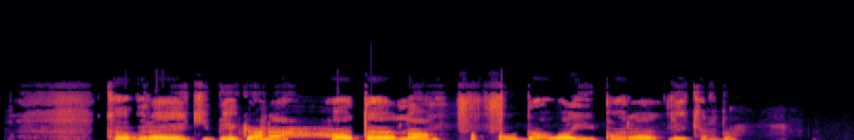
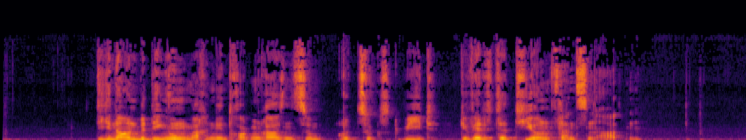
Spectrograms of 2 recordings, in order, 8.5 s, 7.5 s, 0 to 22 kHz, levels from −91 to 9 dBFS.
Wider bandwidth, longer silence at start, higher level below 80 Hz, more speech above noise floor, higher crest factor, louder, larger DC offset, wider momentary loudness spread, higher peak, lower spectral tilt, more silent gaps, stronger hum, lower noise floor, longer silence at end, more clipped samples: second, 9 kHz vs 16.5 kHz; first, 0.55 s vs 0.05 s; second, -60 dBFS vs -48 dBFS; first, 54 dB vs 36 dB; second, 14 dB vs 20 dB; first, -14 LUFS vs -20 LUFS; neither; first, 17 LU vs 13 LU; about the same, 0 dBFS vs -2 dBFS; first, -6 dB/octave vs -4 dB/octave; neither; neither; first, -68 dBFS vs -56 dBFS; first, 1.2 s vs 0.55 s; neither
